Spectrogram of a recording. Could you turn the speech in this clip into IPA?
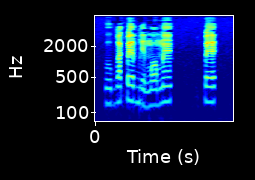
u˧ b a˦ k͡p ɛ˦ b e˦˨ m ɔ˧ m ɛ̃˦ | k͡p ɛ˦

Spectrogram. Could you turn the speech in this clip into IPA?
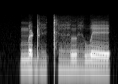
m ɛ ɖʱ e̤ kʰ ɛ̤ l ɛ̤ w e

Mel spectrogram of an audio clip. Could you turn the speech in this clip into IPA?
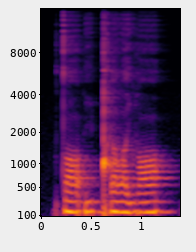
t̪ ɒː ʔ i ǃʼ ɛ lˠ ɛ ʎ ɒː

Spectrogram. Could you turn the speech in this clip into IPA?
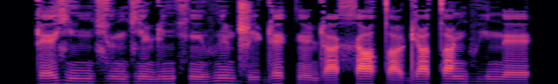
ʈ ɛ˨˦ ʑ ĩ˨ ŋ ʑ ø˨ ŋ ʑ ẽ˨ ɖ ĩ˨ x ẽ˨ v ĩ˦ ɖ͡ʐ i˨ ɖ ɛ˦ k ɛ̃˨ ɖ a˨ x a˦ tˤ ø˨ ɖ i˦ tˤ i˦ ŋ v i˦ n ɛ˦

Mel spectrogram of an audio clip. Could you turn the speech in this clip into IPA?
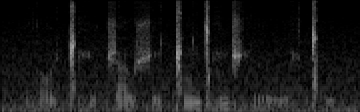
r ɔ˨ y̯ ǁ e̤˧ y̯ t͡ʃ a˧ u̯ ʃ e˨ ǁ ũ˦ ɡ͡ǀ ɛ̃˦ d͡ʒ e̤˧ r u˨ w ɛ̤˨ ɡ͡ǀ ũ˨

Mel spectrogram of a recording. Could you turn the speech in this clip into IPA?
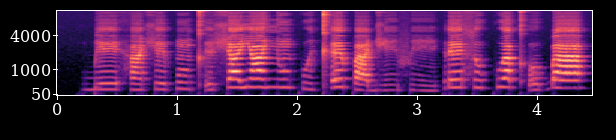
ɡ͡b eː˨ h ã˨ ʃ e˨ p ũ˨ kʼ ɪ˨ ʃ a˦ j ã˦ ɲ ũ˦ kʷ i˨ kʼ ɛ˦ p a˨ d͡ʒ i˨ f i˨ | ɾ ɛ˦ s ʊ˦ kʷ a˦ kʼ o˨ ɓ a˦

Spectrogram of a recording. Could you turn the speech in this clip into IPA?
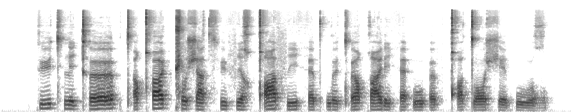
k y tʰ l i kʰ œ | tʼ ə qʰ ø ǁ o ʃ a t͡sʰ y f i ʁ qʼ a f i h ɛ pʰ w ø tʼ œ q e ɾ i h ɛ ʔ u ʔ œ f qʼ o t̪ ɔ ʃ e p u ʁ

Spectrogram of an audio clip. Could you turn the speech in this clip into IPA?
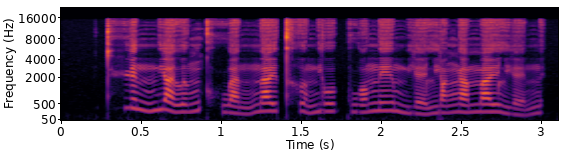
t̪ʰ ɥ ɛ˥˧ n n̪ j ä˥˩ l ɤ˧˥ ŋ kʰ w a˨˩ n n̪ a˥ ɪ̯ t̪ʰ ɤ˥˩ n̪ j o˥ ʊ̯ k w ɔ˧˥ n̪ e˥ ɪ̯ m j ɛ˨˩ l j ɑ˧˥ ŋ ä˧˥ m a˥ ɪ̯ l j ɛ˨˩˦ n

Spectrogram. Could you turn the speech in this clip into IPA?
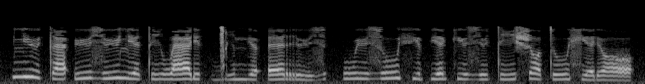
lʲ ʉ t æ ʔ y z y lʲ ɛ t i w æ ɾʲ ɛ t ɡ͡ǀ i mʲ œ ʔ ɛ r y z | w y z u fʲ ɛ pʲ ɛ kʲ ʉ z y t i ʃ ɔ t u xʲ ɛ ɾʲ ɔ

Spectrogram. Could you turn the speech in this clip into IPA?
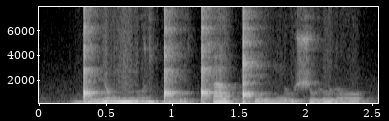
ɡ͡ǃ e˨˩˦ ɳ u˦˨ mː u˦˨ d ɡ͡ǃ e˨ r ǃʰ a˦˨ w ǃʰ e˨ nː u˨˩˦ ʃ u˨˩˦ lː o˨

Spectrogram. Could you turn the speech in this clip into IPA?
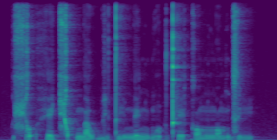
ɕ o˦ ʔ h e˦ t͡ɕ ɔ˦ p̚ n̪ a˧ w b i˧ t̪ i˨˩ n̪ e˥˧ ŋ b ɔ̃˨ k̚ t̪ʰ e˨˩ k ɔ˧ m ŋ ɔ˧ m d͡z i˨˦

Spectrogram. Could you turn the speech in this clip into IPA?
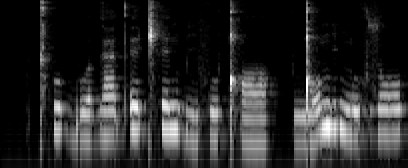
ǁʰ u˧ ɡ͡b u˨ ə̯ ɡ æ˧ tʼ e˦ ǁʰ e˦ ŋ ɓ i˨ f u˧ ǃʰ ɒ˧ | ŋ͡ǃ o˨˦ ŋ i˦ ŋ͡m u˧ x z o˦

